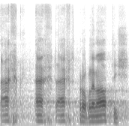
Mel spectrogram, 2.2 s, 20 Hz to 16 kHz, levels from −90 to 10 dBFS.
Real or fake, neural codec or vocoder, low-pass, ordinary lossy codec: fake; autoencoder, 48 kHz, 128 numbers a frame, DAC-VAE, trained on Japanese speech; 14.4 kHz; none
